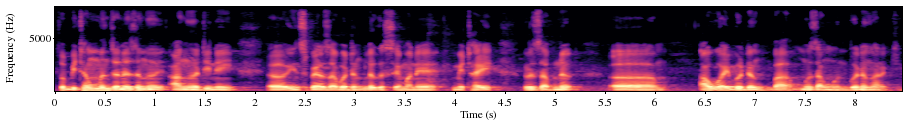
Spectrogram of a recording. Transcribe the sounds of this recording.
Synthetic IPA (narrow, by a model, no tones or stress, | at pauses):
sɔbitʰaŋmɯnzɐnɯzɯŋɯa̰ŋɯdinɯjinspajɾzabɐdɯŋlɐɡɐsemanemetʰajɾɯzap̚nɯ | awɡajbɐdɯŋbamɯzaŋmɯnbɯnɯŋaɾɐkʰːi̥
